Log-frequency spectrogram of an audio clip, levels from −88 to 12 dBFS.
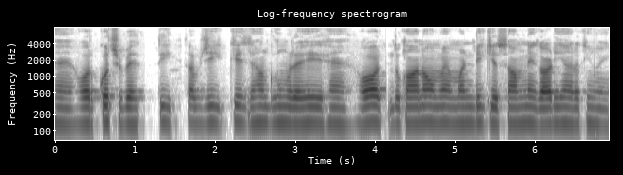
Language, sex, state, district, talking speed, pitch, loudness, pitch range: Hindi, male, Uttar Pradesh, Ghazipur, 175 wpm, 135 Hz, -20 LUFS, 135-140 Hz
